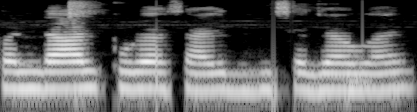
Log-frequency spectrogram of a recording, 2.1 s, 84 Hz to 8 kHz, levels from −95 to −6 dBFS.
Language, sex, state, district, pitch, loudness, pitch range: Hindi, female, Bihar, Bhagalpur, 210 Hz, -20 LUFS, 205-215 Hz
